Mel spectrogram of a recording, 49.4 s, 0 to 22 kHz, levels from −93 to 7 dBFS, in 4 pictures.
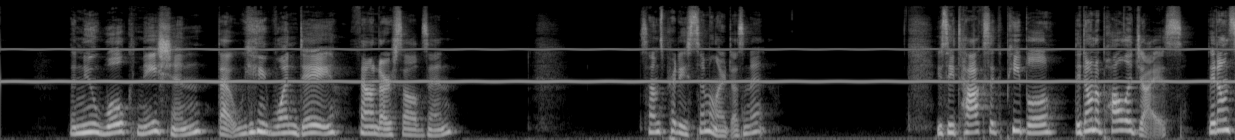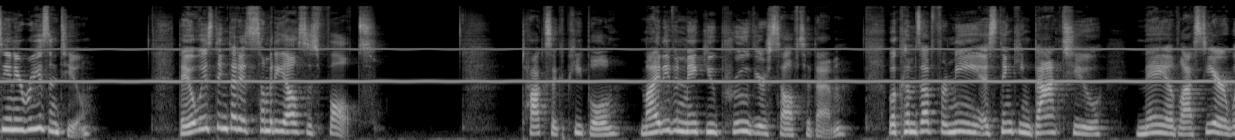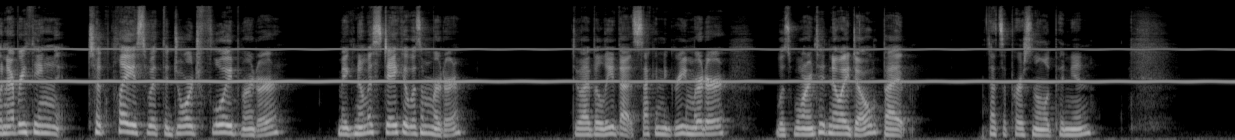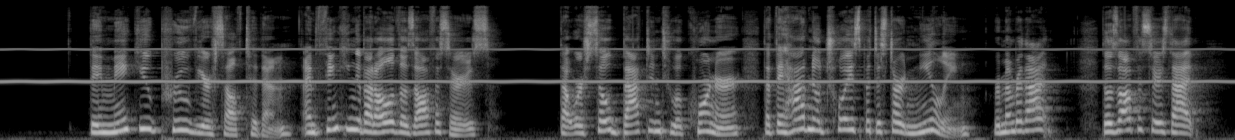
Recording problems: high-pitched whine; loud; throughout; 2 kHz, 8 dB below the speech

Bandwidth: 18 kHz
